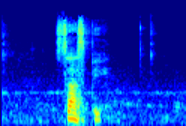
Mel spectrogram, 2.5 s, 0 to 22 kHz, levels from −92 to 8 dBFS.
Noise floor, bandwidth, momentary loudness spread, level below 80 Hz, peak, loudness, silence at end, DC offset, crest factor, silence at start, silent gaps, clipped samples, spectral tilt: -61 dBFS; 14.5 kHz; 20 LU; -68 dBFS; -6 dBFS; -27 LUFS; 1.15 s; under 0.1%; 26 dB; 0.75 s; none; under 0.1%; -5 dB/octave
